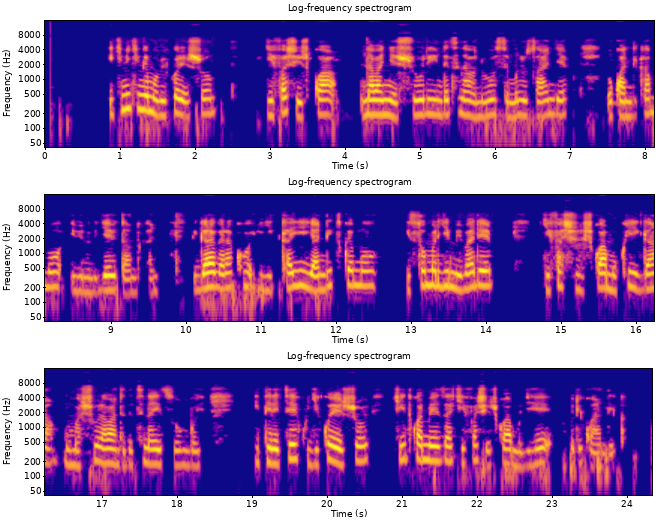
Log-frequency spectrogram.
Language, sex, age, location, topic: Kinyarwanda, female, 18-24, Nyagatare, education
